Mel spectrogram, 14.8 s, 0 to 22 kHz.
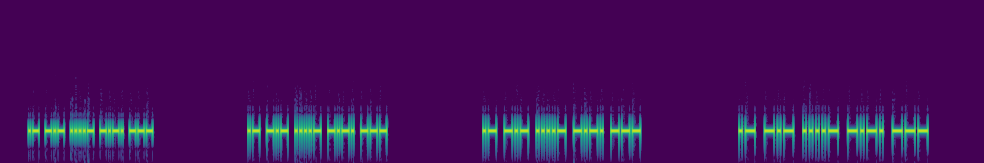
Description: Morse code, heard as a keyed tone, about 30 wpm, 700 Hz. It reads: AK4CO AK4CO AK4CO AK4CO
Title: Speed Racing - USA 2x2 Call Signs 25wpm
